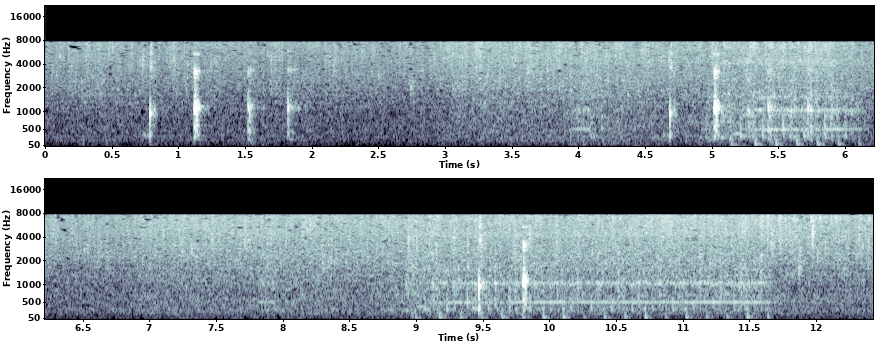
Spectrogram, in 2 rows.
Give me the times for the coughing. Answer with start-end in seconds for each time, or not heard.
0.8-1.9, 4.7-5.8, 8.9-9.8.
